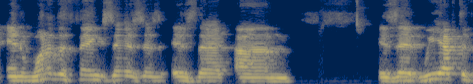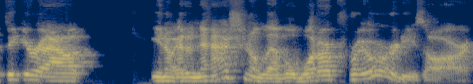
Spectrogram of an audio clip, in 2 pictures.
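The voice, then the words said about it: American accent, very energetic delivery. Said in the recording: “obviously I'm an American, um, as, you, as you all can tell by my, my accent and my, you know, uh, over energy here”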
